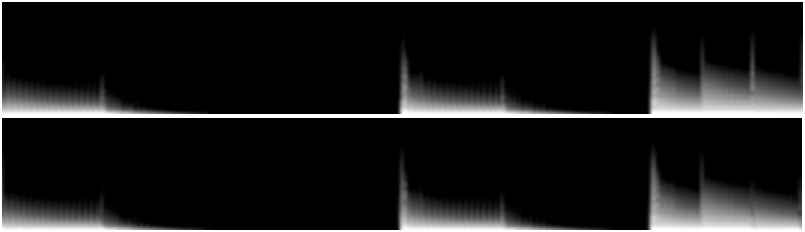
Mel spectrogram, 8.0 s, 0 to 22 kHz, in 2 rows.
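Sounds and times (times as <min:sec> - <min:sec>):
electro dub sub bass loop: 0:00.0 - 0:00.6, 0:02.0 - 0:02.6, 0:03.3 - 0:04.6, 0:06.0 - 0:06.6, 0:07.3 - 0:07.9.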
